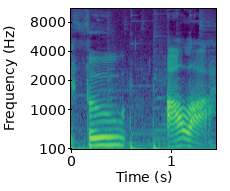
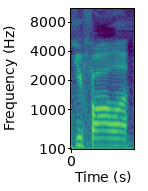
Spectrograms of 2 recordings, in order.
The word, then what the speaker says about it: Eufaula: special water I believe it is like a Foo Allah I believe it's like a Hawaiian thing and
